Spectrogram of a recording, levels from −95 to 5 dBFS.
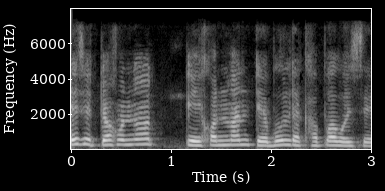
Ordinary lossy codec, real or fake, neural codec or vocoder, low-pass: AAC, 48 kbps; fake; codec, 16 kHz, 8 kbps, FreqCodec, smaller model; 7.2 kHz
